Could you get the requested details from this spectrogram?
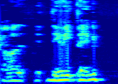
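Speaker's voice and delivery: creepy, drawn-out, very low and slow voice. Imitating a caller who asked about eating pig: creepy Jim Florentine voice. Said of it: "creepy voice, creepy, creepy voice".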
